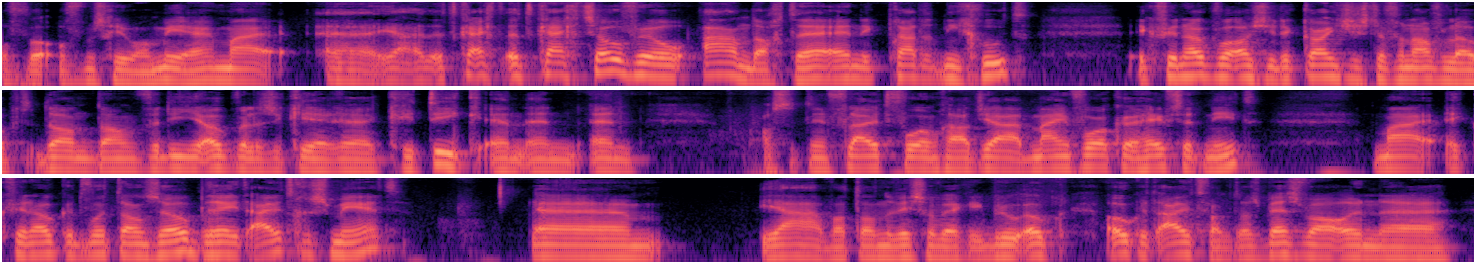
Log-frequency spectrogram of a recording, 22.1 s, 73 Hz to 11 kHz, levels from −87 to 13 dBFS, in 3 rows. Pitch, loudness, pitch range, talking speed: 105 Hz, -18 LUFS, 95-115 Hz, 230 wpm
